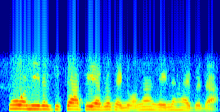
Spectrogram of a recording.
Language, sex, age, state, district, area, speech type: Manipuri, female, 60+, Manipur, Imphal East, rural, conversation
